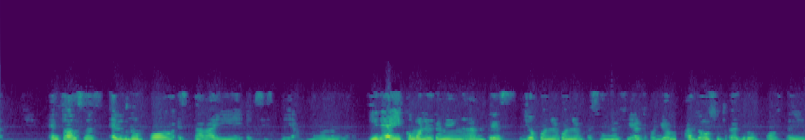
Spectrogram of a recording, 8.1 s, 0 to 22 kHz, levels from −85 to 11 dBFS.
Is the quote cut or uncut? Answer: cut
